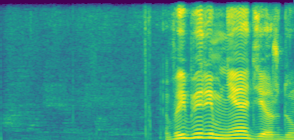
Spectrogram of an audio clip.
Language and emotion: Russian, neutral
